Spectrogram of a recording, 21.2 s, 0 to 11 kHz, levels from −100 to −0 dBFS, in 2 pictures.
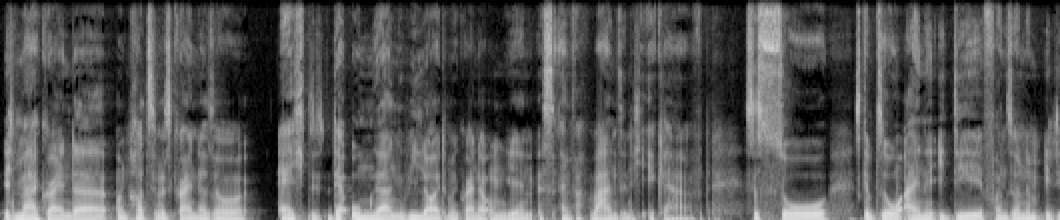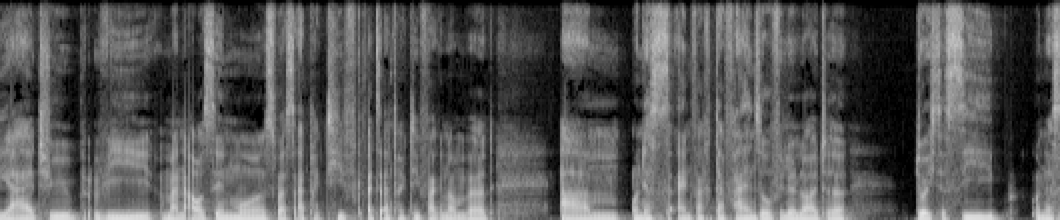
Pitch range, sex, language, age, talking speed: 80-95 Hz, male, German, 20-39, 160 wpm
